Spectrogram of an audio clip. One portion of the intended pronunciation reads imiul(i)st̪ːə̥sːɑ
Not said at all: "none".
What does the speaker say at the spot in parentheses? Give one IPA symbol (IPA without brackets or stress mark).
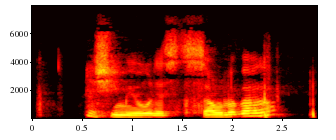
æ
